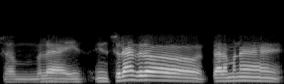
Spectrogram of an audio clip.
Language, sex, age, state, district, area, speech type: Odia, male, 45-60, Odisha, Nuapada, urban, conversation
